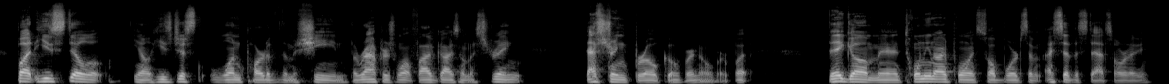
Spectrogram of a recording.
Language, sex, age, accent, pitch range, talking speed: English, male, 20-39, American, 100-120 Hz, 205 wpm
